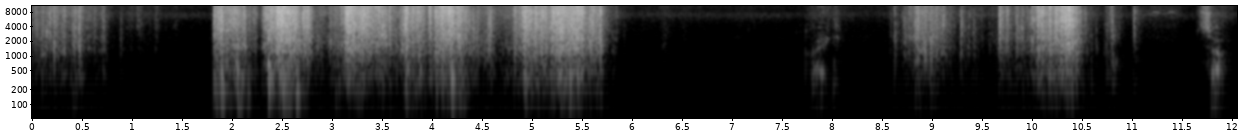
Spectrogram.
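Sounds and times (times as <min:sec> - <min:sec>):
tissue paper crinkling: 0:00.0 - 0:05.9, 0:08.6 - 0:10.8.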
